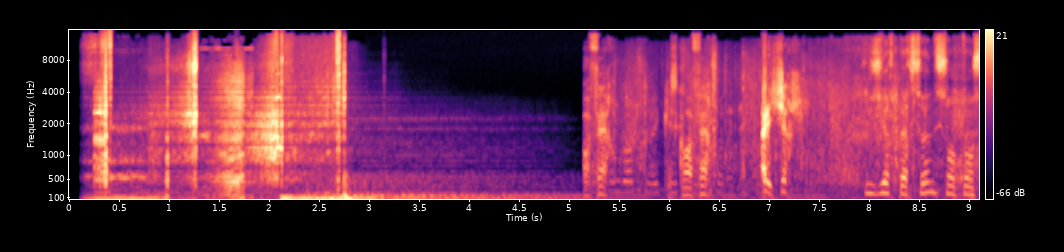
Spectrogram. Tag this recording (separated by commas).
Speech, Music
